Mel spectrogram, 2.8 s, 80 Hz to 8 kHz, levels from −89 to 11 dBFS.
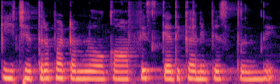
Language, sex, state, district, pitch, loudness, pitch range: Telugu, female, Telangana, Hyderabad, 220 Hz, -14 LUFS, 215-230 Hz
